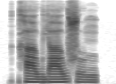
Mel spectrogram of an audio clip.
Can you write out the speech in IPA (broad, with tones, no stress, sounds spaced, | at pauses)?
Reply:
kʰ aː˨ w j aː˨˧ w s ʊ˨ ŋ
